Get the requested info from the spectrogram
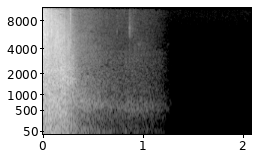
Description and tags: Single Gunshot 4.3
An improved version of my "Single Gunshot 4.2" SFX; this one isn't too meaty or filled with irritating reverb as this one, which I believe is also slightly more realistic. Created With Audacity.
